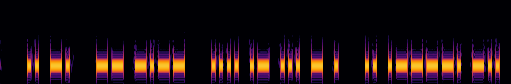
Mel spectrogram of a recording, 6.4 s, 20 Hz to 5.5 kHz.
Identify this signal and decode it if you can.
Morse code, heard as a keyed tone, about 25 wpm, 600 Hz. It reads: IN MY HASTE I'D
